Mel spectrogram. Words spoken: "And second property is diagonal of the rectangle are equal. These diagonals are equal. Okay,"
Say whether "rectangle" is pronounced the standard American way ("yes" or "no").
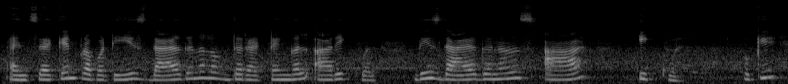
no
